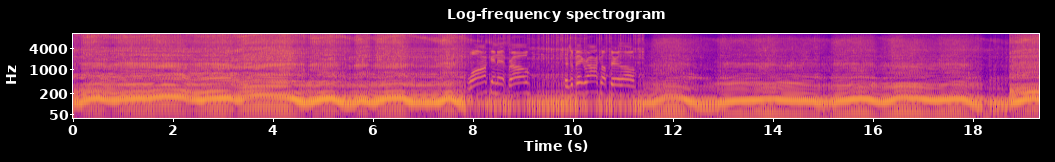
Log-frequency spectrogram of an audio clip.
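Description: An off-road vehicle's engine growls and revs unevenly as it climbs over rocks.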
